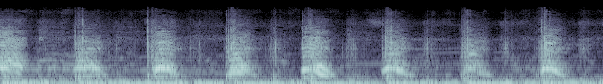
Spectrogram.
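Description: A troupe of street dancers shouting in unison as they dance, about eight short shouts evenly spaced, each rising then falling in pitch, over a steady low rumble.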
